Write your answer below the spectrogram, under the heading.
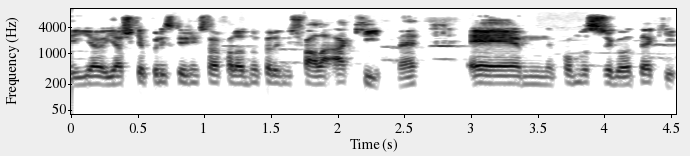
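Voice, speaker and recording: A man's voice comes through in a dry, close sound with no echo. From Greater São Paulo, Brazil (Carapicuíba, Osasco). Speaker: law professor, panelist. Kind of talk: panel discussion. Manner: halting, many filler sounds.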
